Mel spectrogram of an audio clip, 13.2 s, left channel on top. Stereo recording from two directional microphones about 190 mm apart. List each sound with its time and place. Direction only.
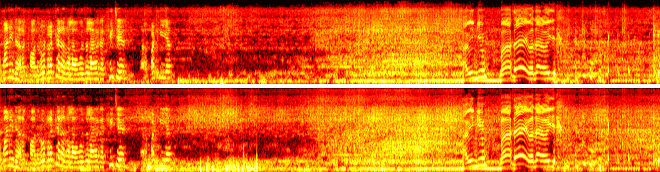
0.0 s a man's voice: 5° right (ahead or behind)
7.1 s vehicle: 30° left (ahead or behind)
9.2 s speech: 15° left (ahead or behind)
